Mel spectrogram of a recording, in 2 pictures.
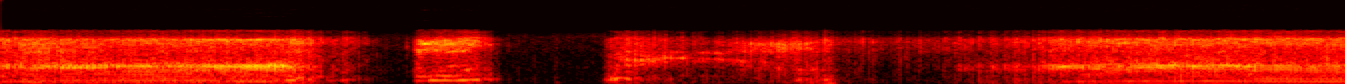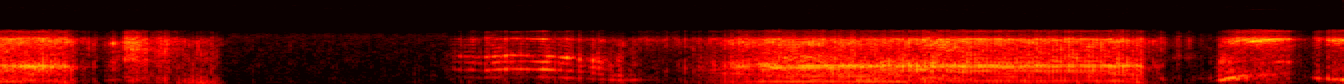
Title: Brother snoring EXTRA loud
